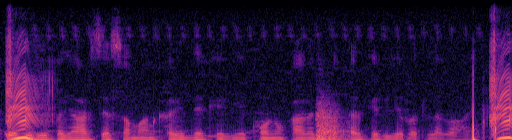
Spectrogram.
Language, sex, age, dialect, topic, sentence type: Magahi, male, 31-35, Southern, agriculture, question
